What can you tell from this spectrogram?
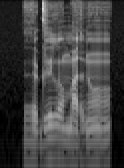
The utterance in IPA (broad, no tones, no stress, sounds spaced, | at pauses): ɦ œ ɖ ø l ɔ m ɑ r ɔ̃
